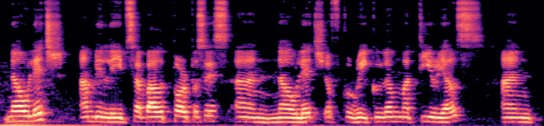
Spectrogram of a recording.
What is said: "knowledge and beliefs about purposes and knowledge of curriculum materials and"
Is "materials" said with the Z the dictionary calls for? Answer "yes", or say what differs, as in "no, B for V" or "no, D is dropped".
no, S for Z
